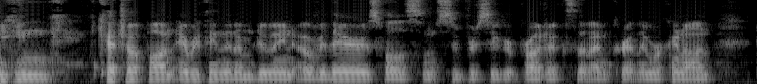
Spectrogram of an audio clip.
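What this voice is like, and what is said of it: Strained, worn-out voice. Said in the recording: “I've been doing this long, too long. I've lost my voice.”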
